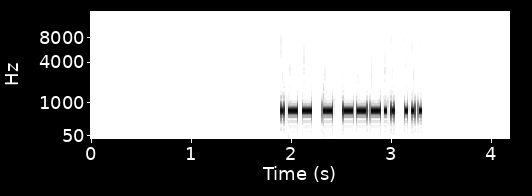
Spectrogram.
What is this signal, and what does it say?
Morse code, heard as a keyed tone, about 36 wpm, 700 Hz. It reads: WT8S
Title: USA Call Signs - 4 Characters - 35wpm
